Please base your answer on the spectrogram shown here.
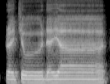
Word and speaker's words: Prachodayat: Praco, kenapa di O-nya panjang? Bukan Prachodayat. Kok tidak di pra-nya panjang? Nah, itu karena aturannya begitu.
